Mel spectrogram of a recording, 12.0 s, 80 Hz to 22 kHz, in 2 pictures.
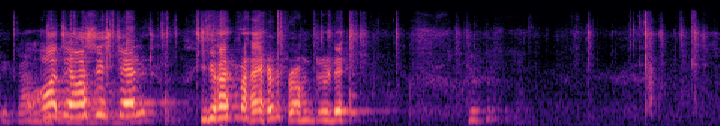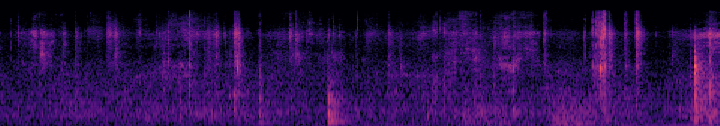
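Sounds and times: utensils tapping: 0.0s - 8.9s.

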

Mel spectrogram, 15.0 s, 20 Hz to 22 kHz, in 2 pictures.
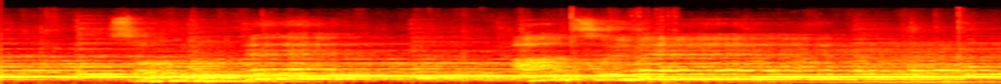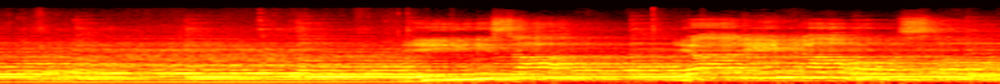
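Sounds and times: karaoke backing track: 0.0s - 15.0s
man singing a slow ballad: 0.6s - 7.0s, 10.5s - 15.0s.

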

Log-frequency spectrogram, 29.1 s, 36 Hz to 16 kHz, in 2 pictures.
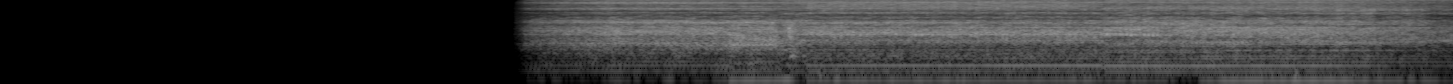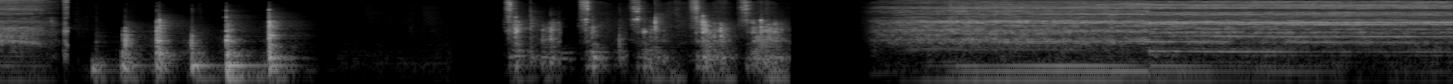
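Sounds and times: jigsaw cutting wood: 5.2s - 15.2s, 23.2s - 29.0s
wooden pieces knocking: 15.5s - 17.5s.

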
